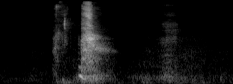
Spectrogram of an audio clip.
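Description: A single forceful sneeze, a quick breath in then an explosive burst, followed by a softer trailing exhale.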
